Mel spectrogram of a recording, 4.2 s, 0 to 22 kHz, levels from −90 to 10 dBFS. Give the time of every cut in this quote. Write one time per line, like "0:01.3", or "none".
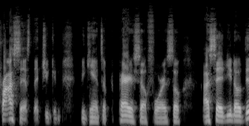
0:03.2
